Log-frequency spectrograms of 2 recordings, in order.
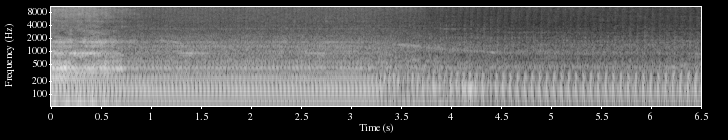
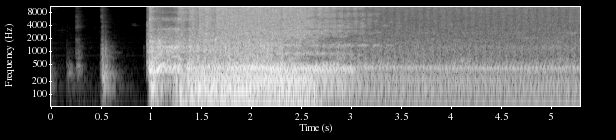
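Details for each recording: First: Troy-Bilt Pony 42X riding mower, after fitting the correct carburetor and linkage: runs smooth and even at steady speed, then shuts down cleanly; fixed. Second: Troy-Bilt Pony 42X riding mower with a Chinese 547cc engine: it catches with a burst, then sags to a weak, uneven run that never picks up. The throttle does nothing and it acts like it is choking out, caused by a bent carburetor throttle linkage.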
